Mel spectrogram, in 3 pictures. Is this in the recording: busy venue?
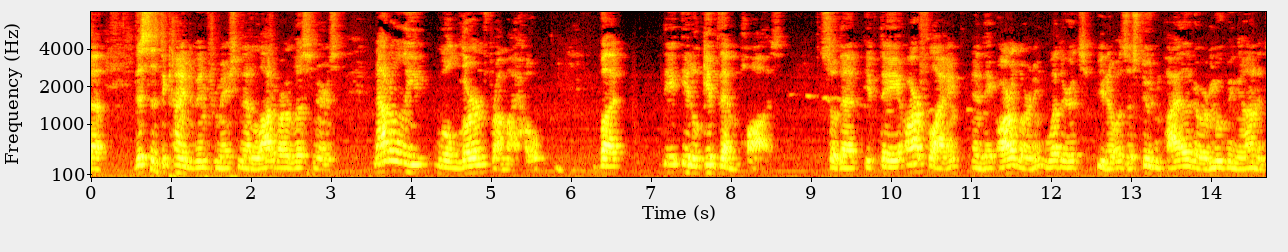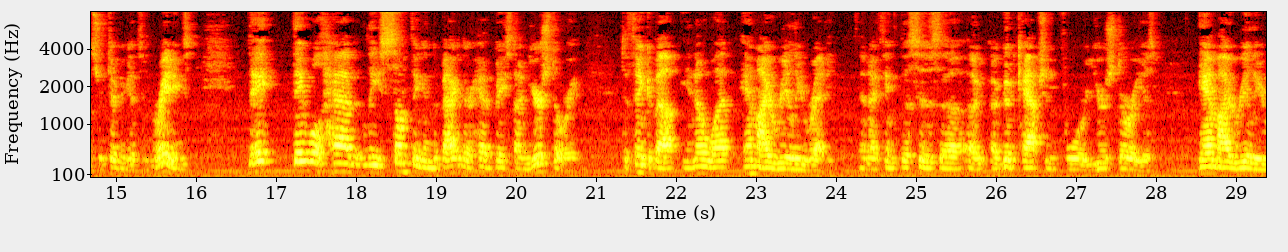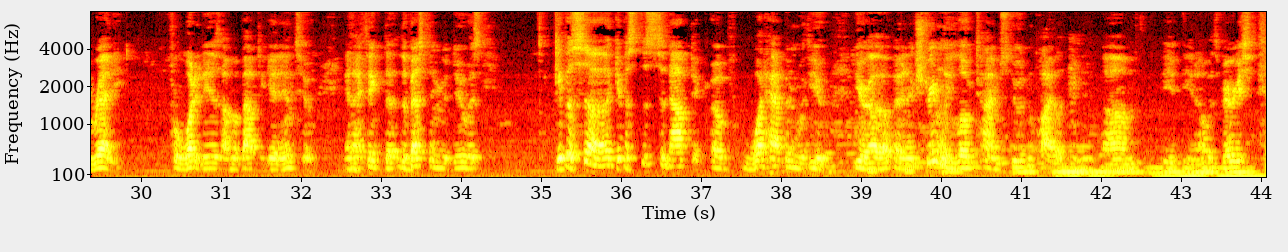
yes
